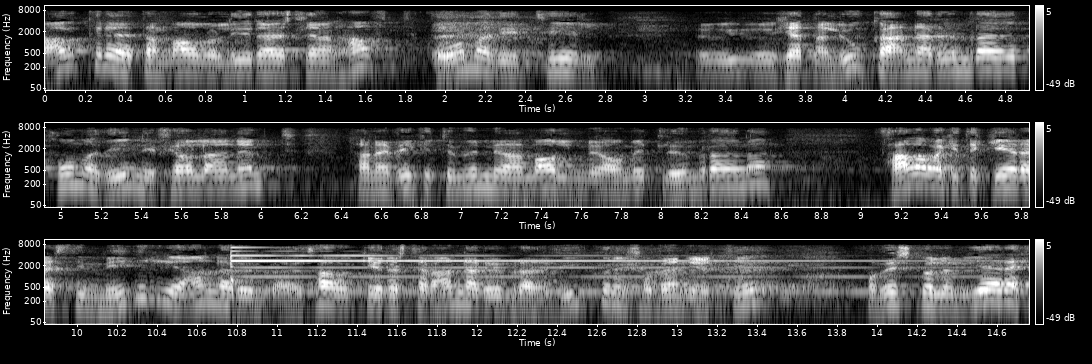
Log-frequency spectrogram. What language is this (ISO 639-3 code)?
isl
